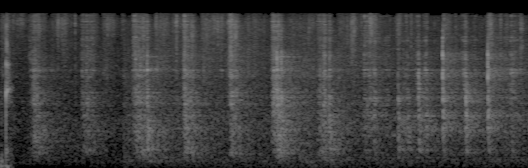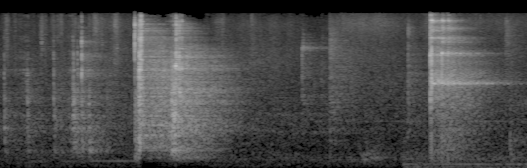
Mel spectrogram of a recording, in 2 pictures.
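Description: Faint metallic clicks and light taps as a suspension bolt is worked out of the front diagonal link and control arm joint by hand, with a louder scrape lasting about half a second about seven seconds in.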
